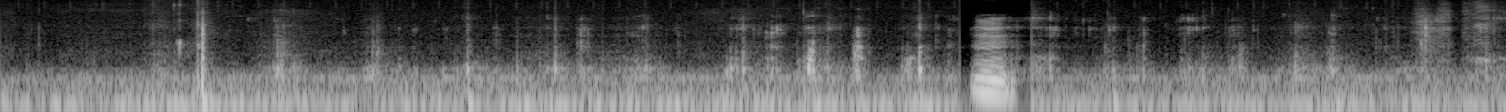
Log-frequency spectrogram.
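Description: A person biting and chewing food, with many small mouth clicks and smacks. About five seconds in comes a short hummed sound from the eater.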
